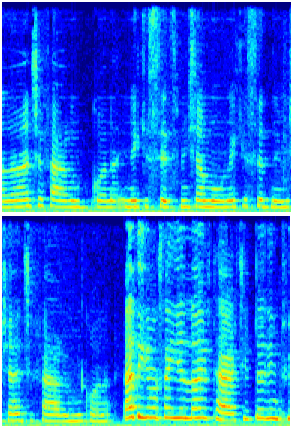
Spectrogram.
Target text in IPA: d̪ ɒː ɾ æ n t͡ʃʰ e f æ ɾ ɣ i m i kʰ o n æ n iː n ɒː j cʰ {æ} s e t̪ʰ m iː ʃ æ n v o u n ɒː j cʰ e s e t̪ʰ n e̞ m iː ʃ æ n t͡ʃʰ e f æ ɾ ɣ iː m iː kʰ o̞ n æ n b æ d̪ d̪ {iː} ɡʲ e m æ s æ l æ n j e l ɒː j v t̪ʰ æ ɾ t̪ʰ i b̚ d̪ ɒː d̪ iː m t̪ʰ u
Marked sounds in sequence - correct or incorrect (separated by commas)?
incorrect, incorrect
